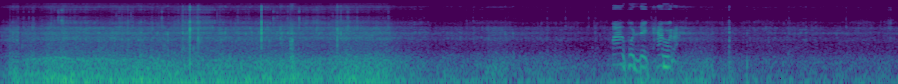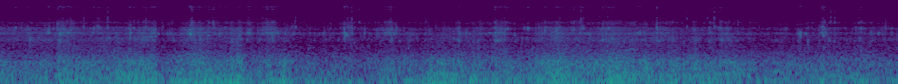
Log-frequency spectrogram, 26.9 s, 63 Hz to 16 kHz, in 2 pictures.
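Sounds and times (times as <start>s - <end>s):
wind on microphone: 0.0s - 6.3s
paddle blades splashing: 0.0s - 26.9s
rumble of water: 0.0s - 26.9s.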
